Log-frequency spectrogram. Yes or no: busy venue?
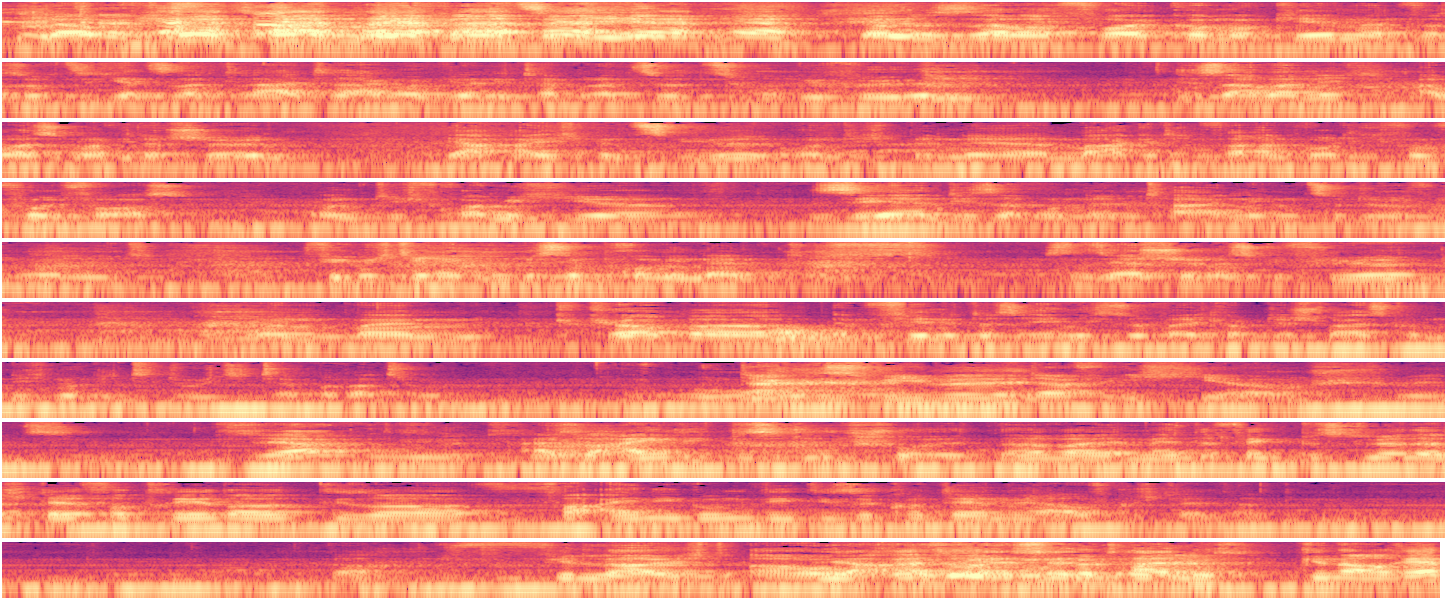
yes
